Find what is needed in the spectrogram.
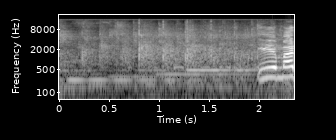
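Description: Faint held instrumental notes, a few steady tones sustained under light, scattered clapping.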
